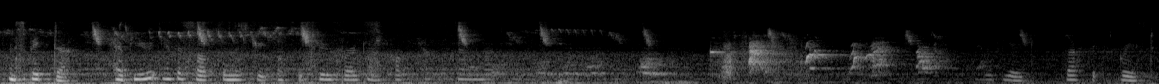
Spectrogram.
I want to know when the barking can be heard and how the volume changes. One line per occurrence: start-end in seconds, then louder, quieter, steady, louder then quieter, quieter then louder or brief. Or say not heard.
4.8-10.1 louder then quieter.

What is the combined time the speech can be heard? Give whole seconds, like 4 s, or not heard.
7 s.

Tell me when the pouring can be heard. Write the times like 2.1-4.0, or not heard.
not heard.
